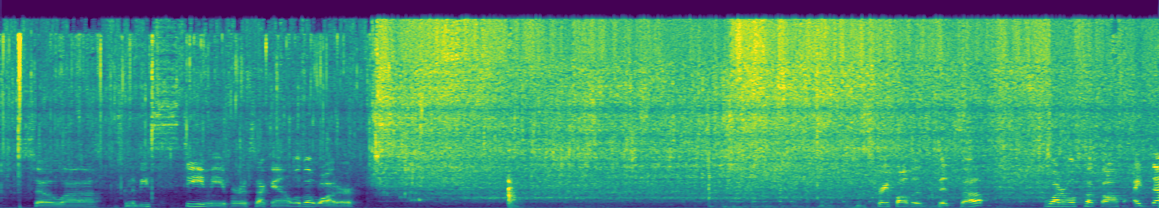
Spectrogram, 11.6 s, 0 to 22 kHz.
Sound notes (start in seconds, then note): 4.4 pan sizzling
